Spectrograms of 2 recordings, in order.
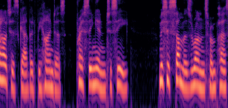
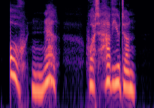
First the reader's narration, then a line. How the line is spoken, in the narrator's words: The nurse gasps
